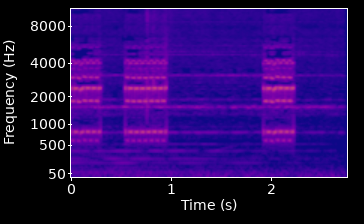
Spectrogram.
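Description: A landline telephone rings in three loud, close bursts of an electronic bell tone separated by short pauses, with no voices over it.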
